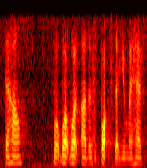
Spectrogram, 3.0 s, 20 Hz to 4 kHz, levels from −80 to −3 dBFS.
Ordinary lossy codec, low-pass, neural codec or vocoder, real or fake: none; 3.6 kHz; codec, 16 kHz in and 24 kHz out, 1 kbps, XY-Tokenizer; fake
